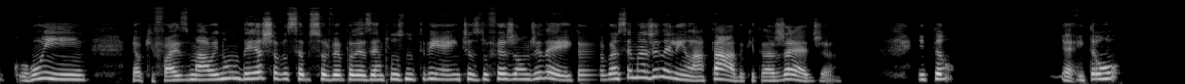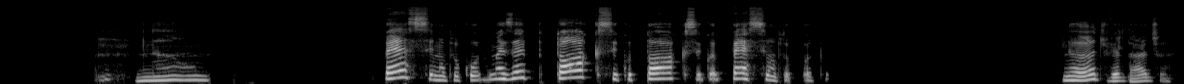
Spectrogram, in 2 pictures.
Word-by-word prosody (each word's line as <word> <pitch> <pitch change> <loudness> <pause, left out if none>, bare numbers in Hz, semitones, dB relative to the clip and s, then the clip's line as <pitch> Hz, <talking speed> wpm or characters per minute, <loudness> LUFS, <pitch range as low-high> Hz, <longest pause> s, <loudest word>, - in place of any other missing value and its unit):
ruim, 230 +2 0 0.4
é - - -3
o - - -8
que - - -15
faz 195 +5 -1
mal 220 0 +2
e - - +3
não 275 +2 +1
deixa 270 +2 +1
você 250 0 -1
absorver, 225 -1 +3
por 225 0 +4
exemplo, 220 +1 +2
os 230 - 0
nutrientes 240 -1 -1
do 235 +2 -1
feijão 240 -1 +1
direito. 235 -6 0 0.2
Agora 245 +4 0
você 260 +5 -5
imagina 320 +2 0
ele 270 -6 0
enlatado, 180 -2 +2
que 170 - -12
tragédia? 175 -2 -1 0.8
Então 245 +3 +2 1.1
É, - - -1
então 250 +7 +2 2.0
Não. 195 +4 -3 1.7
Péssimo 265 - +2
para 190 - -8
o - - -14
corpo. 200 +3 -5
Mas 250 +1 +1
é 295 +2 +2 0.3
tóxico, 290 -6 +2
tóxico. 255 0 +2
É 245 - -2
péssimo 255 -5 0
para 160 - -11
o - - -16
corpo. - - -15 2.3
Não, 190 +2 +2
é 240 - +2
de 220 - -21
verdade. 160 0 -6
230 Hz, 115 wpm, -23 LUFS, 200-255 Hz, 2.3 s, por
